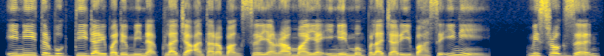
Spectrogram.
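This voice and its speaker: A woman's voice: mid-range voice, darkish tone, clear, resonant tone, no echo. A woman delivering scripted narration in the style of a news report. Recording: dry voice-over with faint music.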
